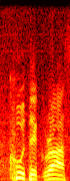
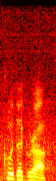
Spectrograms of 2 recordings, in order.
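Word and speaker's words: coup de grâce: Coup de grace here. Did I say that right? Coup de grace. No, it's coup de grace.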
